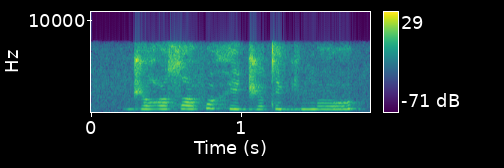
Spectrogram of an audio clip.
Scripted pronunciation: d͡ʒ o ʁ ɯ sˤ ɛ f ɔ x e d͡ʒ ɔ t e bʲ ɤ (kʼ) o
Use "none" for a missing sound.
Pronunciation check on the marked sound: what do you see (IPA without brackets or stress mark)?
ŋ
